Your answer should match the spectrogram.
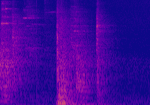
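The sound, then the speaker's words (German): A woman pulls the door of her emptied old apartment shut behind her with a heavy low thud, quickly followed by a sharper click of the latch, then a quiet room tone lingers. No one speaks. “Sie zieht die Tür hinter sich zu.”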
